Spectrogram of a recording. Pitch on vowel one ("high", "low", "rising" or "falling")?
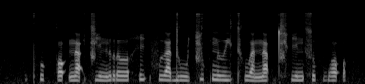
low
